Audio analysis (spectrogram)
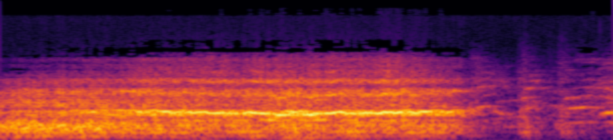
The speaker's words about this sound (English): Halt your men. Halt. Hold up there. Hold up. There's a recon car coming up.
